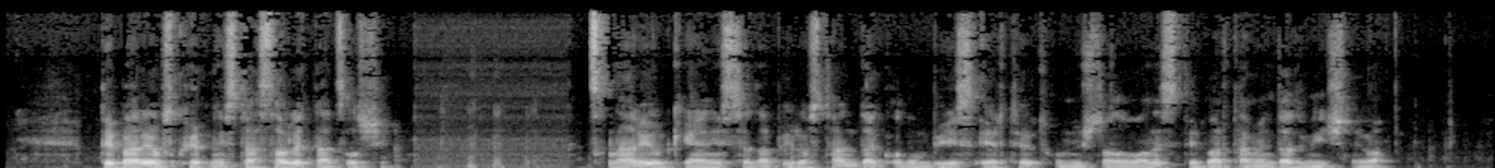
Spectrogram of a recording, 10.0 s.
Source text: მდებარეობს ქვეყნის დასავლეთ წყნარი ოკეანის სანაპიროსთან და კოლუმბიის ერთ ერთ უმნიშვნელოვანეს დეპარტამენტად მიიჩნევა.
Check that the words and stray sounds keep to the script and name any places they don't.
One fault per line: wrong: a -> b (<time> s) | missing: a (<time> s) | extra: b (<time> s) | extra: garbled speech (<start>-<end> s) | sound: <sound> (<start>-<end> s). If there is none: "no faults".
extra: ნაწილში (2.1 s)
sound: laugh (2.9-3.6 s)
